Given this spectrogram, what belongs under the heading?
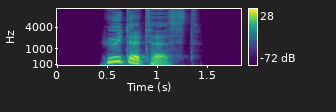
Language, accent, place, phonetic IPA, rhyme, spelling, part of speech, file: German, Germany, Berlin, [ˈhyːtətəst], -yːtətəst, hütetest, verb, De-hütetest.ogg
- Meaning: inflection of hüten: 1. second-person singular preterite 2. second-person singular subjunctive II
